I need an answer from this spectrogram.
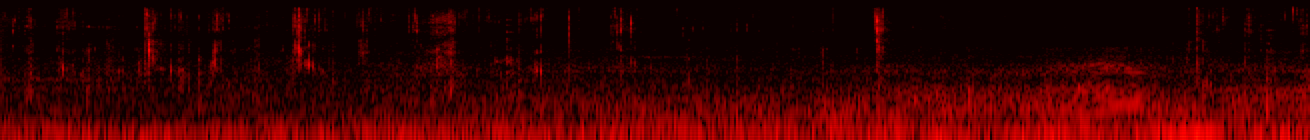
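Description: Close-miked chewing and biting, with wet mouth clicks and some crunchy bites spread irregularly throughout.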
